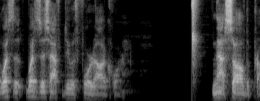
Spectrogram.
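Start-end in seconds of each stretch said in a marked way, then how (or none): none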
